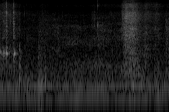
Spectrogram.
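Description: Quiet room tone with a steady low hum, and a faint brief noise about three-quarters of the way through.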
